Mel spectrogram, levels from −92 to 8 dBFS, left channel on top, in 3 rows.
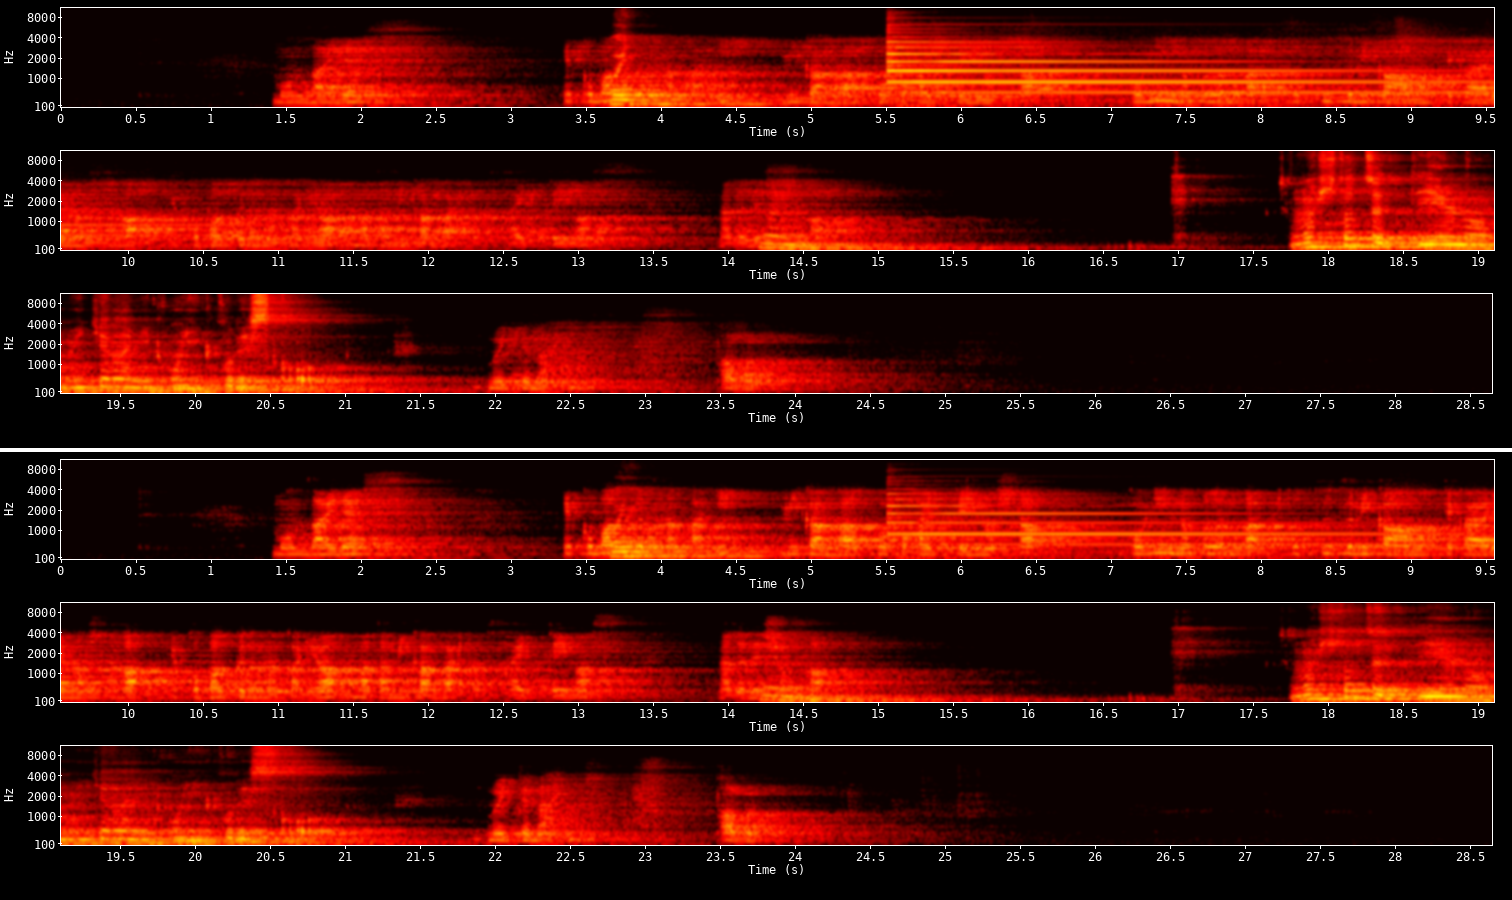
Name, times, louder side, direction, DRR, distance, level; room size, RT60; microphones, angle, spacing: voice 1, 1.4-2.4 3.4-4.5 4.8-6.6 6.9-10.1 10.4-13.3 13.9-14.7 21.9-23.1 23.5-23.8, right 3 dB, 75° right, -1 dB, 2.6 m, -38 dB
Percussion / Church bell, 5.5-10.3, left 9 dB, 40° left, 0.6 m, -32 dB
voice 2, 14.2-14.6 17.0-17.1 17.7-20.8, left 1 dB, 90° left, 3 dB, 3.0 m, -28 dB
23.5 x 21.0 x 9.7 m, 2.1 s
head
